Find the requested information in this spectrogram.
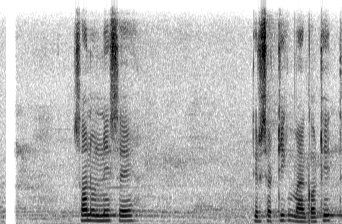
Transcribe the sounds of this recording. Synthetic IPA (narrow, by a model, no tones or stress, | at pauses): sʌnunːesej | t̪irsʌʈʰːikmaɡʌʈʰit̪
